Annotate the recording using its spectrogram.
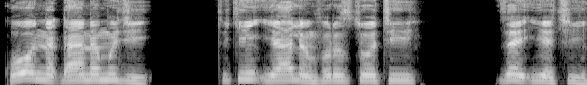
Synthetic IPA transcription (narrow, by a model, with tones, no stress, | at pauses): kʷoː˦wɐ˨ne˨ɗaː˦na˦mʊ˦d͡ʒiː˨ | t͡ʃɪ˦kʲɪ˦ŋʔɪ˨jaː˦lɪ˨mɸɪ˦ɾɪ˦s̬toː˦tiː˦ | za˦˨jʔɪ˦ja˨t͡ʃiː˦˨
